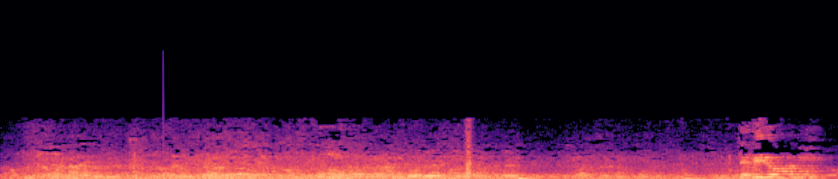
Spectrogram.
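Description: A large crowd cheers and chants loudly.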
